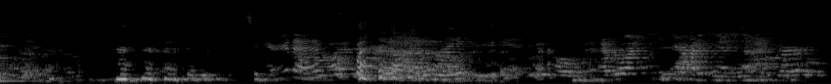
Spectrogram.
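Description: Several adults chat quietly in a room with some echo.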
